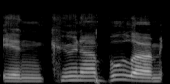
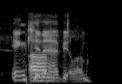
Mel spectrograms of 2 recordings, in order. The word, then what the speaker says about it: Incunabulum: She's the Editorial Director for Incunabulum, Inc. You're probably going to have to correct my pronunciation there. – Incunabulum. – There you go, Incunabulum, which includes award-winning publications, including MG Magazine and CBD Today.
